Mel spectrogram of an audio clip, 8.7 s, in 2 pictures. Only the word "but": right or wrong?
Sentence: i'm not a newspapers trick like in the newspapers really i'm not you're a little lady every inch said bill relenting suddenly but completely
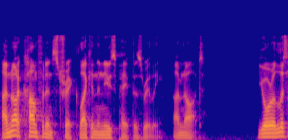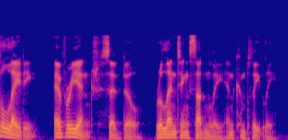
wrong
